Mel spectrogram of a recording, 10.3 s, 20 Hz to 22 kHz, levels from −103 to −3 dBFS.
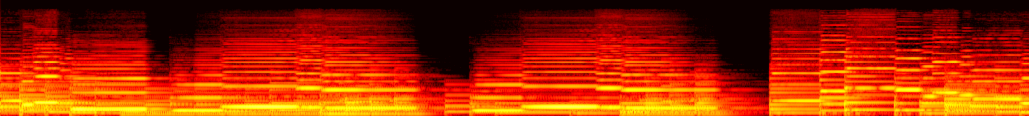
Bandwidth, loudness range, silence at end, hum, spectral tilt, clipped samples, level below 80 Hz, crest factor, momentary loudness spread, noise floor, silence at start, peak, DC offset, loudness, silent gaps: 12 kHz; 4 LU; 0 s; none; -7.5 dB/octave; under 0.1%; -62 dBFS; 14 dB; 9 LU; -50 dBFS; 0 s; -14 dBFS; under 0.1%; -28 LUFS; none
